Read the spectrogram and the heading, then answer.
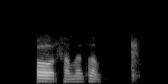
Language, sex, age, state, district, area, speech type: Manipuri, male, 30-45, Manipur, Kangpokpi, urban, conversation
